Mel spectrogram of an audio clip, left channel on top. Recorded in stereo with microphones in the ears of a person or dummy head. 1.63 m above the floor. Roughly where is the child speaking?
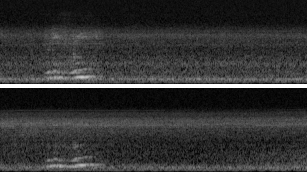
Left.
